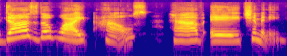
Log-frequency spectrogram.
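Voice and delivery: very slow, drawn-out words; slow, spaced-out search query; saying it while typing. Real, not acted. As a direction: read it out word by word as you type.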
